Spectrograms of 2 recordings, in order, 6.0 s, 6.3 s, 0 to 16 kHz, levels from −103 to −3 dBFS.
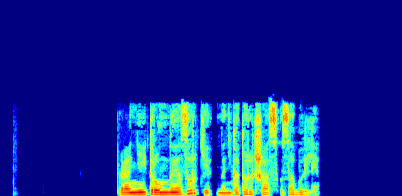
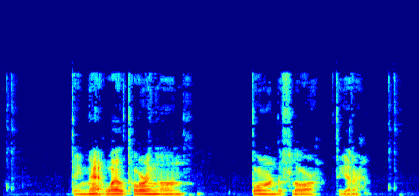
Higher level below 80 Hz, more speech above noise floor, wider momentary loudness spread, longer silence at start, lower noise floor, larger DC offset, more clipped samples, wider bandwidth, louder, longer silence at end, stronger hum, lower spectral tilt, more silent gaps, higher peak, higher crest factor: about the same, -62 dBFS vs -58 dBFS; first, over 69 dB vs 62 dB; about the same, 13 LU vs 15 LU; first, 1.8 s vs 1.05 s; first, under -90 dBFS vs -83 dBFS; neither; neither; second, 8 kHz vs 10.5 kHz; about the same, -21 LUFS vs -21 LUFS; first, 1.3 s vs 0.8 s; neither; second, -4 dB/octave vs -7.5 dB/octave; first, 3.19-3.23 s vs none; second, -8 dBFS vs 0 dBFS; second, 16 dB vs 22 dB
